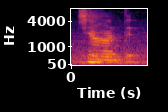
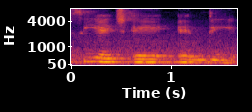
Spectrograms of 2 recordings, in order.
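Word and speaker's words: চাঁদ: spelled with in English C h a n d or ch h a a n d. So that n is the chandraindu. It's it's not really chand with the n.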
